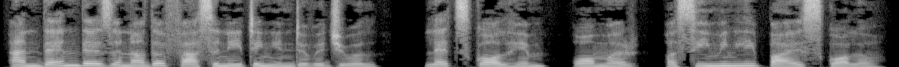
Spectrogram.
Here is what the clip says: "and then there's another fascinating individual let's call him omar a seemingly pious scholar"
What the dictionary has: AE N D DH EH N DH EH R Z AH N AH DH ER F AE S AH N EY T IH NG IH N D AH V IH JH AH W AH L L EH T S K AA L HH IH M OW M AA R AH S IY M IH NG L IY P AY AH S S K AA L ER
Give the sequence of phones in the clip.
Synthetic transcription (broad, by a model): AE N D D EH N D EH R Z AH N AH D ER F AE S AH N EY T IH NG IH N D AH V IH JH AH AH L L EH T S K AA L HH IH M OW M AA R AH S IY M IH NG L IY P AY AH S S K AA L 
